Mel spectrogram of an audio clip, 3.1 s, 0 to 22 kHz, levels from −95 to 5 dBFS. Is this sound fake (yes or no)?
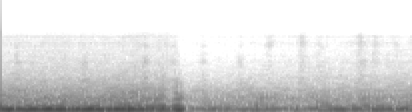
yes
